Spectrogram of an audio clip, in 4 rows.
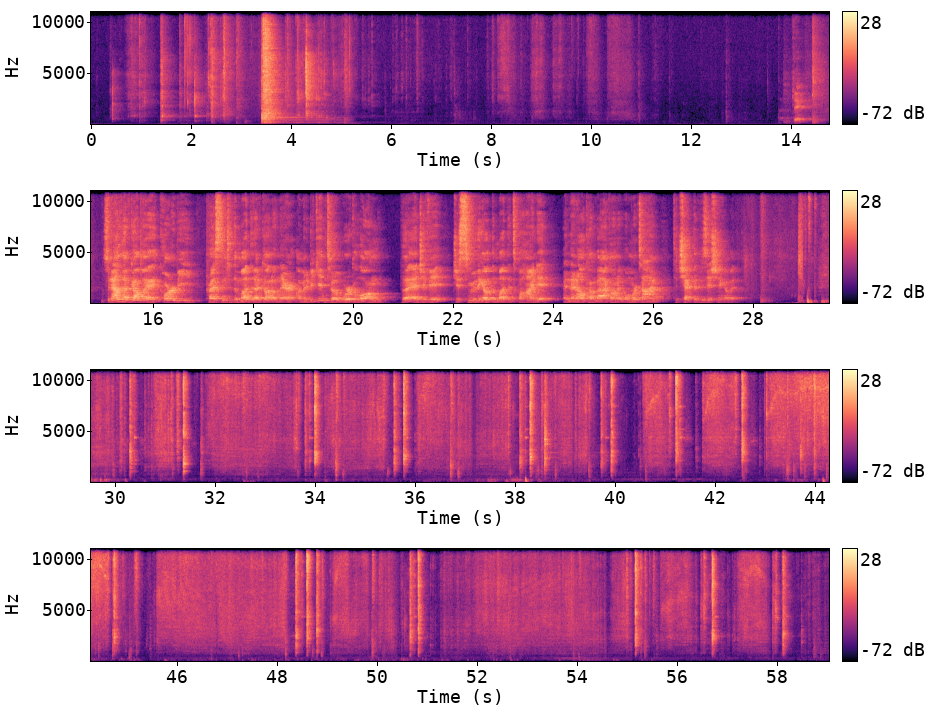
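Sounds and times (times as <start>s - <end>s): taping knife scraping compound: 0.5s - 2.2s, 29.0s - 59.0s.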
